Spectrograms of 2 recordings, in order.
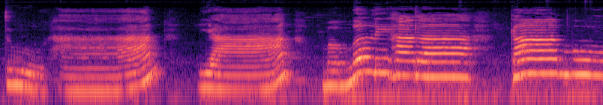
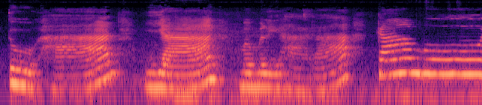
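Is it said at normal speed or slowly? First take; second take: slowly; normal speed. First: It is said slowly. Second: It is said at normal speed.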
